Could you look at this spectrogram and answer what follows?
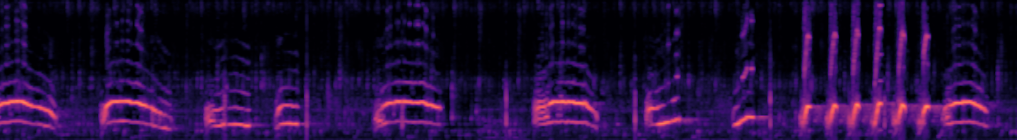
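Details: Greater green leafbird kept as a cage bird, repeating arched, downslurred whistles every second or so, then closing with a fast run of sharp stuttering chips over a steady whistle.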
